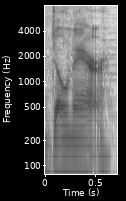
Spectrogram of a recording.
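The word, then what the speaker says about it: döner: But does it have donaire or sorry as the Germans like to pronounce it duner?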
